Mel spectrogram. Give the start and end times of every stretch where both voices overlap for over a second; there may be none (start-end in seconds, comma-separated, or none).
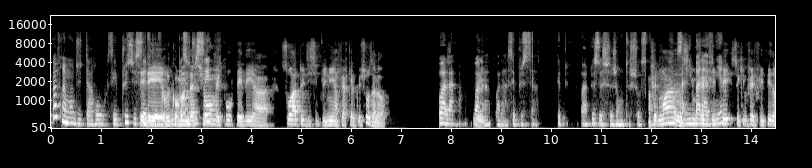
1.6-3.2, 11.9-13.6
